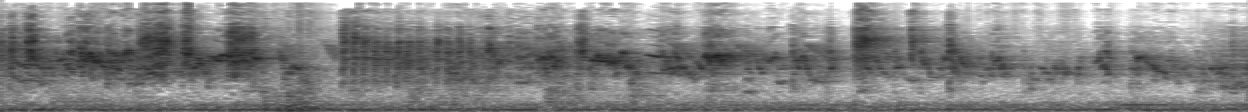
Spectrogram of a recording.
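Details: Pet budgerigars singing and chirping: a dense, continuous warble of rapid chirps, squawky notes and chatter, many overlapping notes per second with no pauses, loud throughout.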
